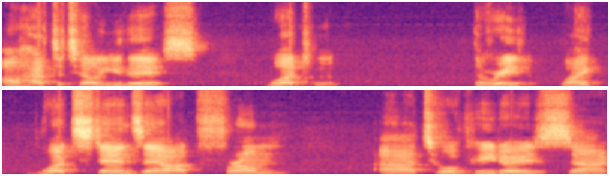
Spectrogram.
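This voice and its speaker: Speaking at a very slow pace, a man with a medium-pitched voice has a slight Australian accent. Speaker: video narrator discussing a character.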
